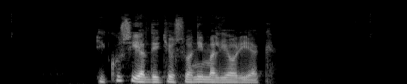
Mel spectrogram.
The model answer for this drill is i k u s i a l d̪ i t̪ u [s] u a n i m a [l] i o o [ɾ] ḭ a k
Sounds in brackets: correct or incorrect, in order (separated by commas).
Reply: correct, correct, correct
